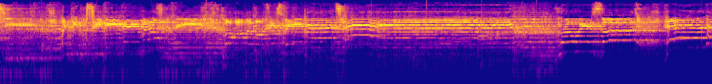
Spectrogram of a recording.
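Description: A female lead singer belting a musical-theatre number over a live theatre orchestra, holding long high notes. Near the end the accompaniment thins and a long sustained note begins, the song's final climax.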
